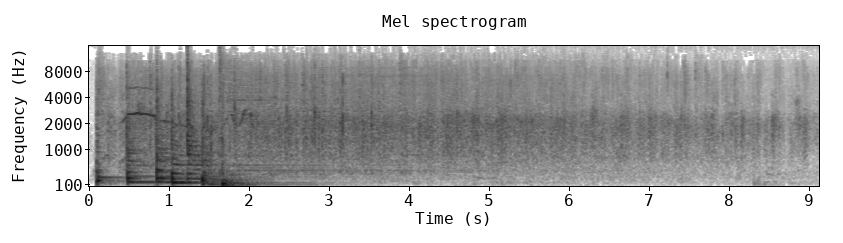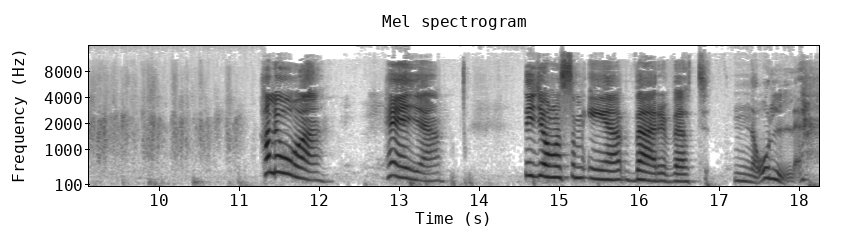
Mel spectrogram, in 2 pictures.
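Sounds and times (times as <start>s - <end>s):
audience applauding: 0.0s - 11.3s
whoops and cheers: 0.2s - 5.4s
speech: 11.8s - 12.2s, 12.9s - 13.6s, 14.6s - 18.2s.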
